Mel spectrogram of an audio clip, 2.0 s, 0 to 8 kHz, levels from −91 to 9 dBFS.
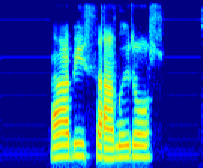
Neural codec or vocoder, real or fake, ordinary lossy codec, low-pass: vocoder, 22.05 kHz, 80 mel bands, HiFi-GAN; fake; Opus, 64 kbps; 7.2 kHz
